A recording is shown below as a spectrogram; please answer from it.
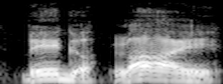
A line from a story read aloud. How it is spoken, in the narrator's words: the Indian thundered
